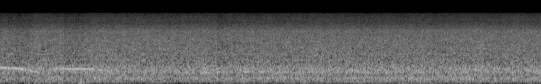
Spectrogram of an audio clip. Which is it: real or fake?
fake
